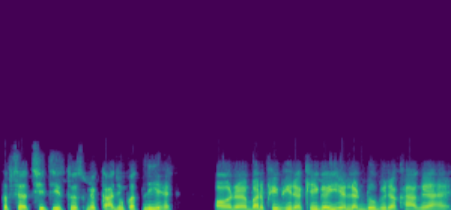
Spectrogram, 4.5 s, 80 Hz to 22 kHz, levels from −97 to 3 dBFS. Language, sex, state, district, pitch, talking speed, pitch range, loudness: Hindi, male, Bihar, Gopalganj, 140 Hz, 250 wpm, 130-150 Hz, -15 LUFS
